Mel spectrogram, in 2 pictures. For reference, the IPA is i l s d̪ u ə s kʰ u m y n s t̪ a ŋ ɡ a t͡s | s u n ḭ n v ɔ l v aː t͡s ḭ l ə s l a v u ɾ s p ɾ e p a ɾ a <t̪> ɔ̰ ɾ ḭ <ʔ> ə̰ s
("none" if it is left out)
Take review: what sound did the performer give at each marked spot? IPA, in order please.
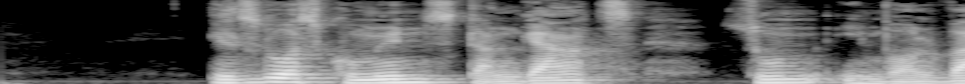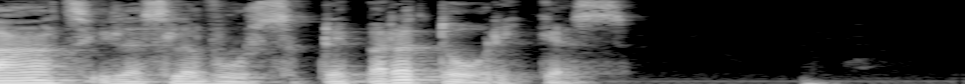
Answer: t̪, k

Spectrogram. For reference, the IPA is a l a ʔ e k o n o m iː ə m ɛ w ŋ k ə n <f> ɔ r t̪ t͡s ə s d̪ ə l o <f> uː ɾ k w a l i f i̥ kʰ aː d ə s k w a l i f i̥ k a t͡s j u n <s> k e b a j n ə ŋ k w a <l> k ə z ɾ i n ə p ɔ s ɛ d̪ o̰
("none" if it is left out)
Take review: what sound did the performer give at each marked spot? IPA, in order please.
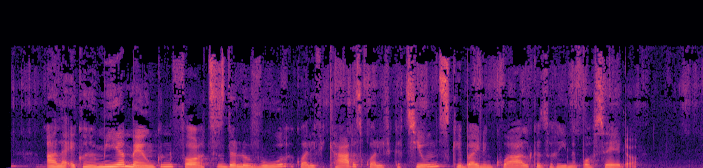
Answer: f, v, s, l

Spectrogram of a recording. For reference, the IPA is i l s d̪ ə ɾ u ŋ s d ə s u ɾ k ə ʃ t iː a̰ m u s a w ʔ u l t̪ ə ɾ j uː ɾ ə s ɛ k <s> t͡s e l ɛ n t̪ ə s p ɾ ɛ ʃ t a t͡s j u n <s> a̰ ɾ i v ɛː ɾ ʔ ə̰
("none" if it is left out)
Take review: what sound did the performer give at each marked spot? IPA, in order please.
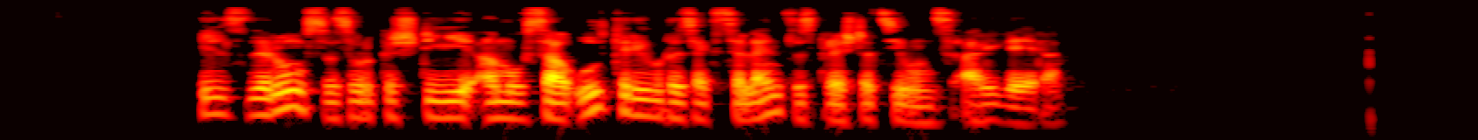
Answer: s, s

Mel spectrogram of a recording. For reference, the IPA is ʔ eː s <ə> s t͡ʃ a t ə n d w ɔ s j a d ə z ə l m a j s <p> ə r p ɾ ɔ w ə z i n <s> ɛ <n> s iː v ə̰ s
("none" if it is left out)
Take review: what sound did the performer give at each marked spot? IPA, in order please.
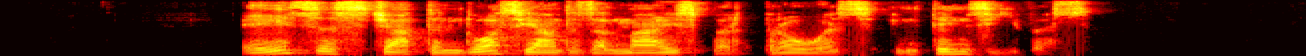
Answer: ə, p, t, n

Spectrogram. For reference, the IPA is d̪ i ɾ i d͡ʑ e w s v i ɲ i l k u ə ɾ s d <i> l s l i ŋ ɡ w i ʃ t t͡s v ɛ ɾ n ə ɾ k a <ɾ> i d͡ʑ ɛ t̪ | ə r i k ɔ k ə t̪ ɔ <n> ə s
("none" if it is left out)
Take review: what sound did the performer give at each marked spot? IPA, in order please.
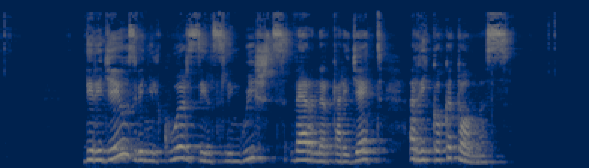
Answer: i, ɾ, m

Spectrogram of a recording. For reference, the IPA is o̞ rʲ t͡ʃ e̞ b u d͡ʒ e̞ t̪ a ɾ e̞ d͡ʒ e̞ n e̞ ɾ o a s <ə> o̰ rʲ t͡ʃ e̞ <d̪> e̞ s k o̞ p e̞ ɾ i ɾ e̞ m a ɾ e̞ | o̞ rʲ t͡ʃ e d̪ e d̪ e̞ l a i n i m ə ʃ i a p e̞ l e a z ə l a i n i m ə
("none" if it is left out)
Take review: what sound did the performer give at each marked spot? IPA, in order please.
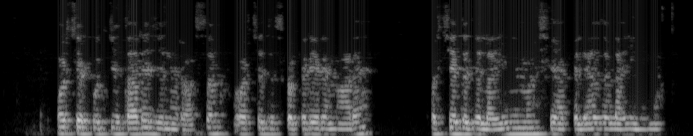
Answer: ə, d̪

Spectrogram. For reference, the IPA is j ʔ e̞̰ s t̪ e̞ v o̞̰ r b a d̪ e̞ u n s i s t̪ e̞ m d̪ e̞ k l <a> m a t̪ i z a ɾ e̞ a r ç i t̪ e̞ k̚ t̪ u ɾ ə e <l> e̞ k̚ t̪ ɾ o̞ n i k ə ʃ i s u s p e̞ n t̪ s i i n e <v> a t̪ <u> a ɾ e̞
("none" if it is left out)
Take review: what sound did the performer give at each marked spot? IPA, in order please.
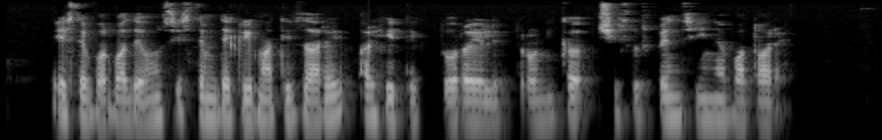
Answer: i, l, v, o

